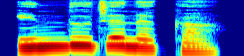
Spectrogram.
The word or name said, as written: ಇಂದುಜನಕ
